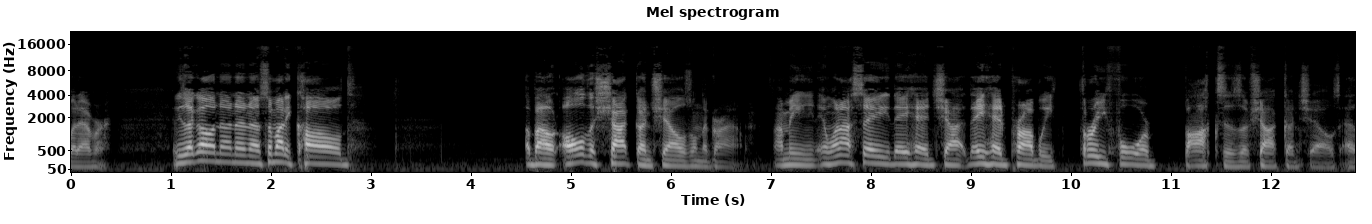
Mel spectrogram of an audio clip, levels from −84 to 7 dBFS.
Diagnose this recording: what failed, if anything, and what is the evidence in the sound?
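Nothing in the sound points to a failure at any stage of the chain, from capture to playback, so there is no fault to diagnose in this speech recording.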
